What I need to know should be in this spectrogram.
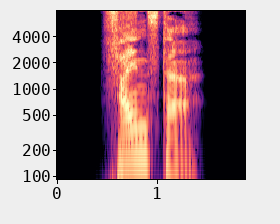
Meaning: inflection of fein: 1. strong/mixed nominative masculine singular superlative degree 2. strong genitive/dative feminine singular superlative degree 3. strong genitive plural superlative degree
- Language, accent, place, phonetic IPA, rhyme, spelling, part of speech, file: German, Germany, Berlin, [ˈfaɪ̯nstɐ], -aɪ̯nstɐ, feinster, adjective, De-feinster.ogg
